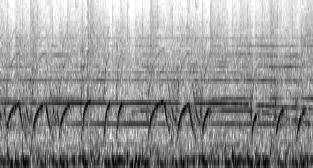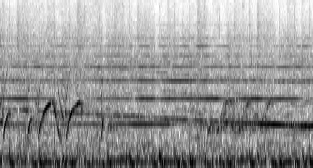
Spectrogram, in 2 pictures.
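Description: Several sirens yelping in quick rising-and-falling sweeps, two or three a second and overlapping, dying away after about eight seconds and returning briefly near the end, over loud background music.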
